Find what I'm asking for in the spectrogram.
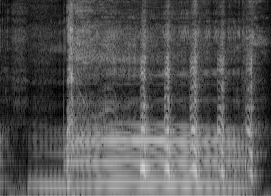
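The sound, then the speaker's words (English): A person's voice imitates a cow's low, sustained moo that shifts into a quavering, goat-like bleat, with rhythmic pulsing wobbles through the second half before it trails off. “I almost bleated all over the mic.”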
